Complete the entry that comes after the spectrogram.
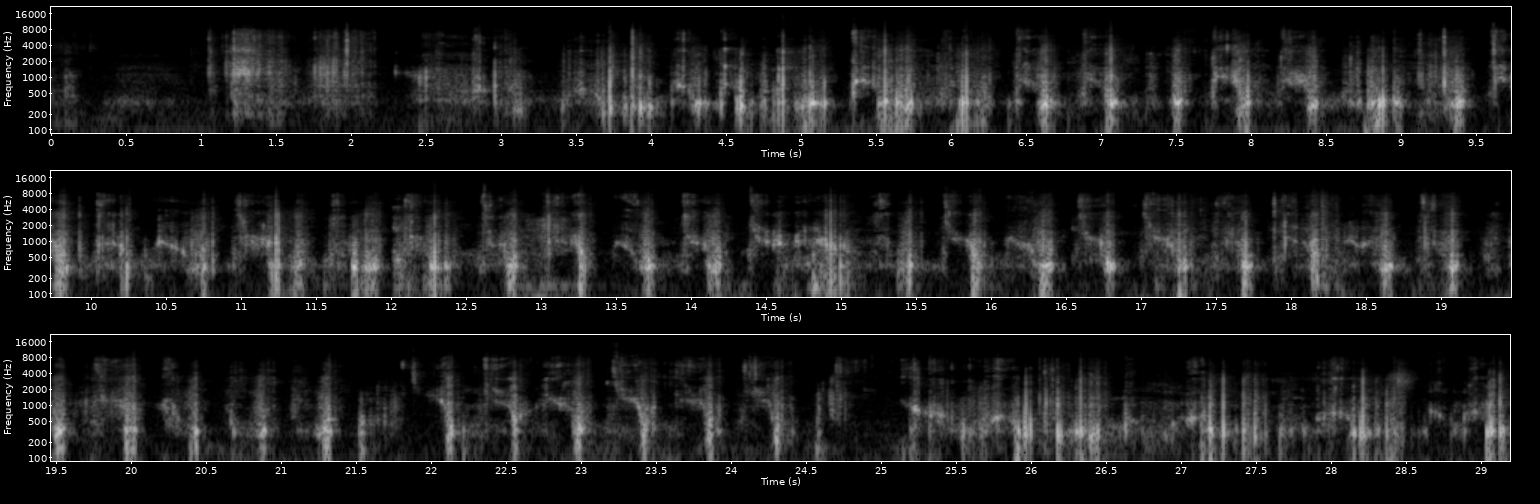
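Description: A person crunching and chewing a mouthful of hard, crisp food, close to a clip-on microphone. It is a steady, rapid run of crunches starting about a second in.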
